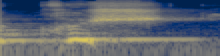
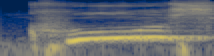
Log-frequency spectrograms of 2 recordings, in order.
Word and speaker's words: खुश: लिखा है, मैंने बोला खुश, खूस नहीं, खुश। खू छोटा हो गया खू और श, खुश।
